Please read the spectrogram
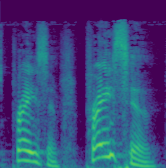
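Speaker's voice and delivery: high, exultant proclamation; voice from the throne. Acted. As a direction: call for praise, then slow down for emphasis. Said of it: "a voice breaks out from the throne and says".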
